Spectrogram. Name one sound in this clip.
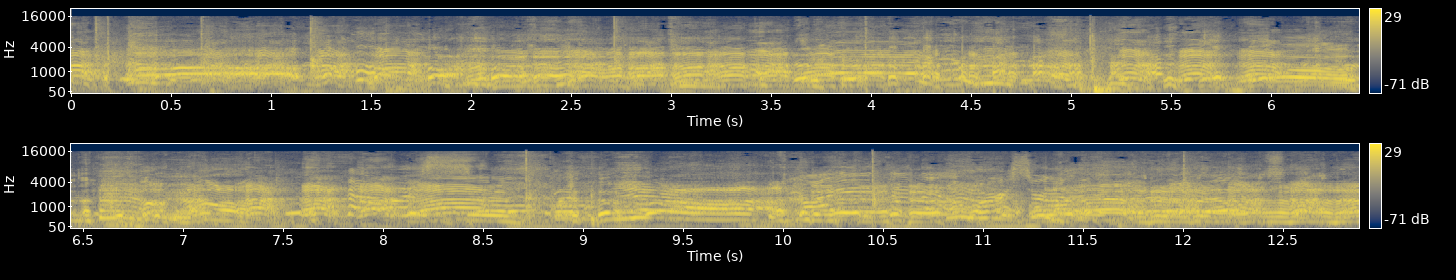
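Several young men laugh loudly and talk over each other close by.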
